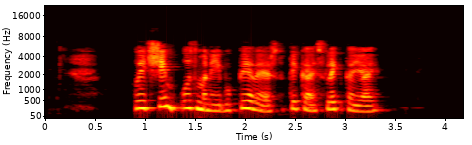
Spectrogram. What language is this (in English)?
Latvian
